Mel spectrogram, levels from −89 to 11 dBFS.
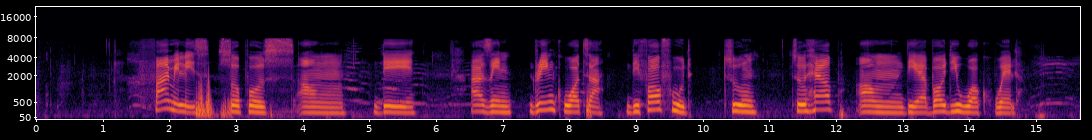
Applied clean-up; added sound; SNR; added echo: none; none; none; none.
